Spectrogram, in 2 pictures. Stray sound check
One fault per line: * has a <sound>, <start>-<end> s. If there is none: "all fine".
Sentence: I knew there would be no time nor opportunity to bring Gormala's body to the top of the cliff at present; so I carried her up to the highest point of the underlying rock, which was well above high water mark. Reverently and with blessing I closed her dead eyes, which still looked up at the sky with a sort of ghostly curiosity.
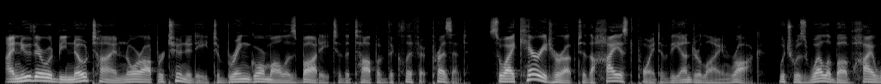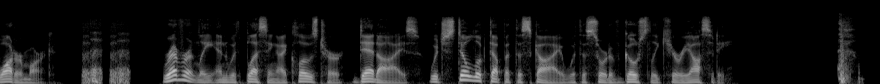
* has a laugh, 9.6-10.1 s
* has a cough, 17.2-17.5 s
